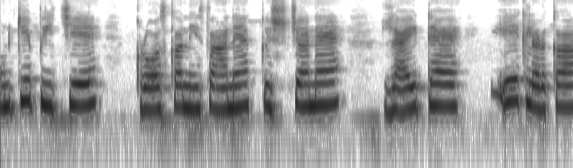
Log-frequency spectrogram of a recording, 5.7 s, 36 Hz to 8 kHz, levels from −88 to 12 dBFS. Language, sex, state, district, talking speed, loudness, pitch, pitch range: Hindi, female, Punjab, Fazilka, 135 wpm, -12 LUFS, 260 Hz, 240-275 Hz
